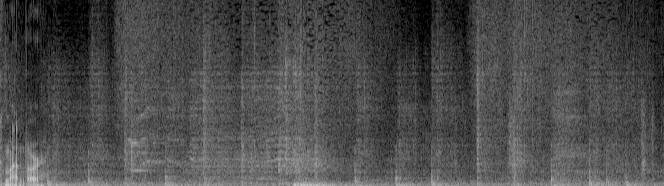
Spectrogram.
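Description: Footsteps crunch slowly over rubble.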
